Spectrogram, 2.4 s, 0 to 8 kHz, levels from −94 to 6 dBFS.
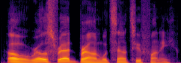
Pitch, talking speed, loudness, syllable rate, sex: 115 Hz, 200 wpm, -17 LUFS, 4.6 syllables/s, male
